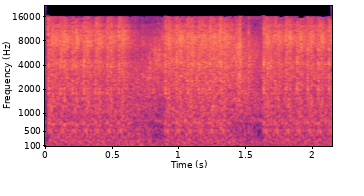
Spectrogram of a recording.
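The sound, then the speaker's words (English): Rifle gunfire sprayed into a gathered crowd in a science-fiction battle: a dense, continuous roar of rapid automatic shots that runs unbroken and loud the whole way through. “He began firing into the crowds of congregated Mizarithians”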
